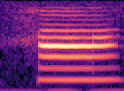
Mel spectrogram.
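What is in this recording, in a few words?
"haa1", Jyutping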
